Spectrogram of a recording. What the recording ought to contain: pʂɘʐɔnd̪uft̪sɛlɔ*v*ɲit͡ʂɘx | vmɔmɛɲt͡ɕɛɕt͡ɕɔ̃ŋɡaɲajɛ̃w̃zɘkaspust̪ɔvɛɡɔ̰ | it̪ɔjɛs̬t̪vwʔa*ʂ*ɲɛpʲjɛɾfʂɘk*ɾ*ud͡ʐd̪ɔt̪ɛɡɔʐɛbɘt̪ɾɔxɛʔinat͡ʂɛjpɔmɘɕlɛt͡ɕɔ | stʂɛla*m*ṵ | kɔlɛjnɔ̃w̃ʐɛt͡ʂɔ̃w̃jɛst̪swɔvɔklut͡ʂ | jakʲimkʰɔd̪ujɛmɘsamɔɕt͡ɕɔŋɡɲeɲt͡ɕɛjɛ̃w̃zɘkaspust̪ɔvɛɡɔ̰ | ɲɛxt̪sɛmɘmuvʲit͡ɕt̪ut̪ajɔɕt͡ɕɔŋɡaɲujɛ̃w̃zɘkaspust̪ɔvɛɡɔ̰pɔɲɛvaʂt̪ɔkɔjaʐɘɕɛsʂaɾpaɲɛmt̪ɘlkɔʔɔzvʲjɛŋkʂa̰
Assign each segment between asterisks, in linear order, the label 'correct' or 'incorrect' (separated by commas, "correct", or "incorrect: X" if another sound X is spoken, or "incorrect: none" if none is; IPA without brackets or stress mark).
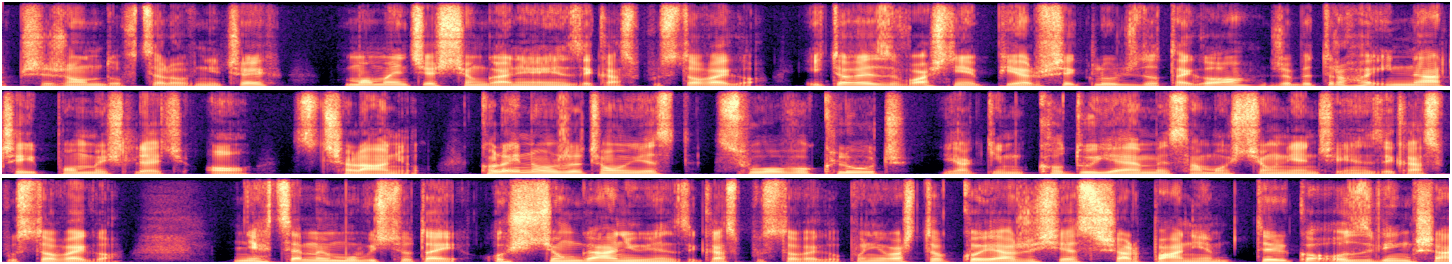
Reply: correct, incorrect: ɕ, incorrect: l, incorrect: ɲ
